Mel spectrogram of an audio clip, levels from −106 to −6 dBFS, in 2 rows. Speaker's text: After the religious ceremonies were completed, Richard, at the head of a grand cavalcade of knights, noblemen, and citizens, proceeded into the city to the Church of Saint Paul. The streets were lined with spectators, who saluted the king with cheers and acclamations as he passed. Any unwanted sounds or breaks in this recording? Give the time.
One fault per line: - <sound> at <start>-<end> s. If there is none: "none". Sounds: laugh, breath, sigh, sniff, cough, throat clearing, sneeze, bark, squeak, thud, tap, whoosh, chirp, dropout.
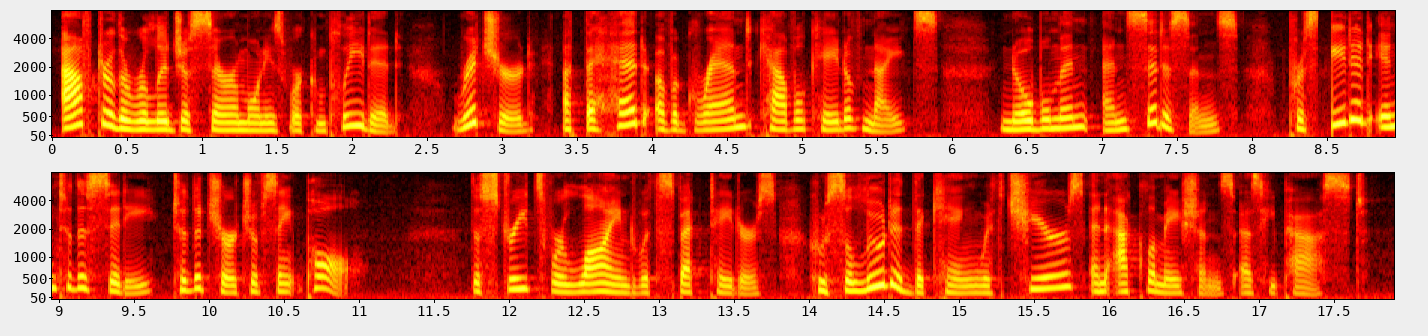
- dropout at 8.4-8.5 s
